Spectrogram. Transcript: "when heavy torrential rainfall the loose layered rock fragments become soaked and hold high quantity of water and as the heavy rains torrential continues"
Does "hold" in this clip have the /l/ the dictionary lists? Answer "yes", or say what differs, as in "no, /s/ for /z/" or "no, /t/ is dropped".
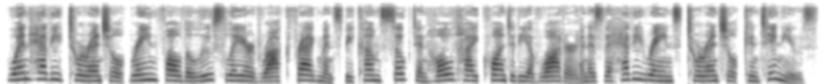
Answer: yes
